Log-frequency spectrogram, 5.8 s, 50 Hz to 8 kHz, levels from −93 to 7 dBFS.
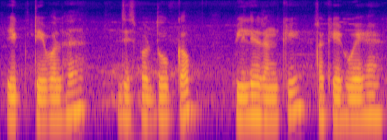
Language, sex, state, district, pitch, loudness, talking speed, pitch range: Hindi, male, Arunachal Pradesh, Lower Dibang Valley, 120 Hz, -17 LUFS, 135 wpm, 115-130 Hz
